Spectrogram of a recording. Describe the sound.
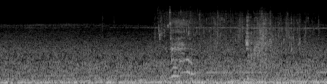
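Water splashes and pours steadily while someone is being bathed, a continuous rushing wash with faint drips and trickles over the top and no talk.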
